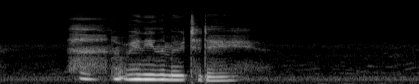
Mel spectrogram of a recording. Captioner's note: sighs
